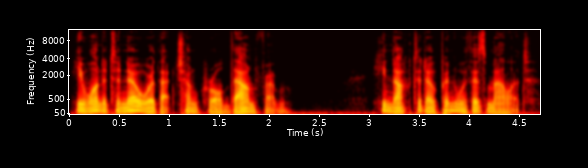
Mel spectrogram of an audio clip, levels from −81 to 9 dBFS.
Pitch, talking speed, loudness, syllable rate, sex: 95 Hz, 215 wpm, -22 LUFS, 5.9 syllables/s, male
